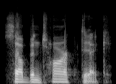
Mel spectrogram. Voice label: "subantarctic", American

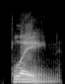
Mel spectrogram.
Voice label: "blain", American

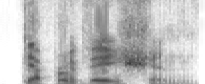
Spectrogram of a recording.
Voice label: "Deprivation", American

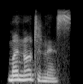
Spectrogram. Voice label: "monotonous", Indian

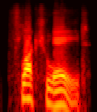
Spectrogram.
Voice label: "fluctuate", American

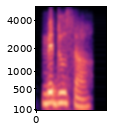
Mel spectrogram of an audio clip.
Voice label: "medusa", Indian

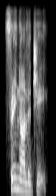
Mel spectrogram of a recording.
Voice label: "phrenology", Indian; Dictionary

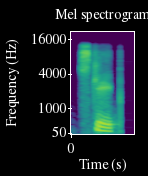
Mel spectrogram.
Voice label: "scape", Indian

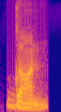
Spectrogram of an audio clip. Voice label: "gone", Indian

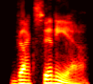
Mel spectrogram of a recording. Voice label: "vaccinia", American

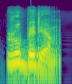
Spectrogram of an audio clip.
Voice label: "rubidium", Indian

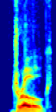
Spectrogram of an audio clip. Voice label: "drogue", American

